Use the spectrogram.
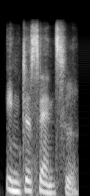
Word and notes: intercensal: Indian

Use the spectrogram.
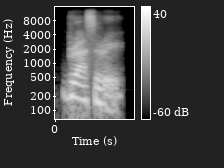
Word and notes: brasserie: Indian

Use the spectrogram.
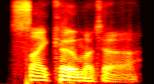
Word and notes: Psychomotor: British English

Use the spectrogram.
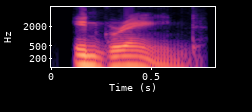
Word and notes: ingrained: American English

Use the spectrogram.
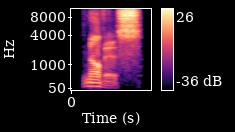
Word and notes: novice: British English

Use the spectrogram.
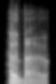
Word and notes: hobo: British English

